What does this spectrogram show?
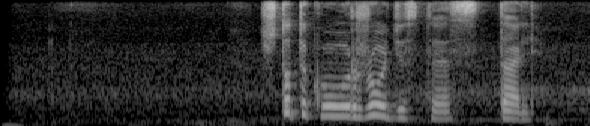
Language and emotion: Russian, angry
